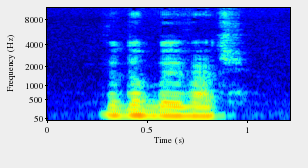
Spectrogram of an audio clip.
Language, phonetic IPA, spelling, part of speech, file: Polish, [ˌvɨdɔˈbɨvat͡ɕ], wydobywać, verb, LL-Q809 (pol)-wydobywać.wav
